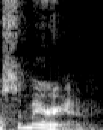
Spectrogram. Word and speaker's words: Cimmerian: Sumerian? Oh, Sumerian. Yeah, but Sumerian with a C.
